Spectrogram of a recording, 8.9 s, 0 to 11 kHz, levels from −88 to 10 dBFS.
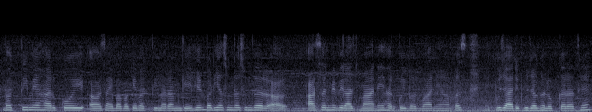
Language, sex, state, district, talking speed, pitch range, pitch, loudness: Chhattisgarhi, female, Chhattisgarh, Raigarh, 195 wpm, 195-220 Hz, 205 Hz, -29 LUFS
